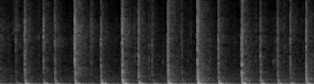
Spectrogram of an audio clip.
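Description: Fast typing on a laptop keyboard: a quick, uneven run of sharp key clicks, about seven or eight a second, over a low steady hum.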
